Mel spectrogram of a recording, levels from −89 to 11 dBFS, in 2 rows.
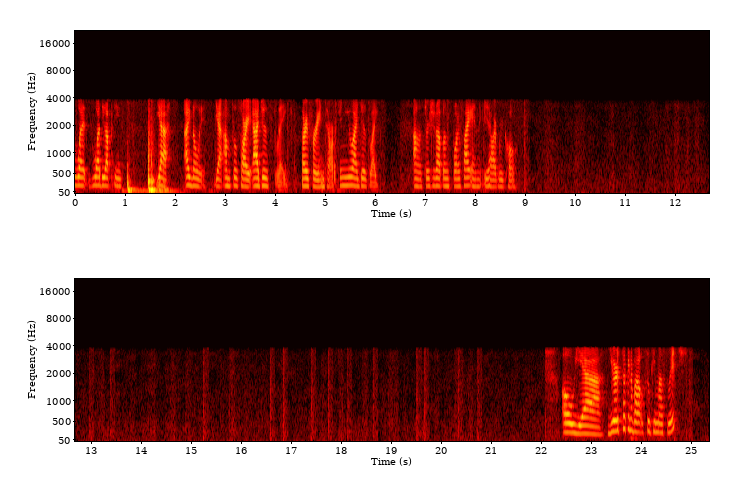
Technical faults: comfort noise in place of the background; sound dropped by the voice detector; onset clipped by the voice detector

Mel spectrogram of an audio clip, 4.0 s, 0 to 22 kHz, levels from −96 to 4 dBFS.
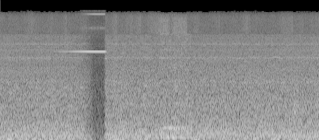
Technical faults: loudspeaker feedback squeal

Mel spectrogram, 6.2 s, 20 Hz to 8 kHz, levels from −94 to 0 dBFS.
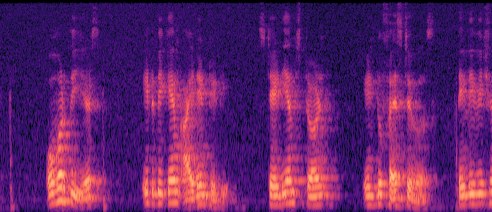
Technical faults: none

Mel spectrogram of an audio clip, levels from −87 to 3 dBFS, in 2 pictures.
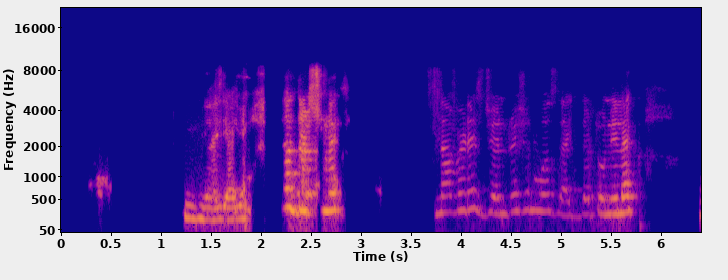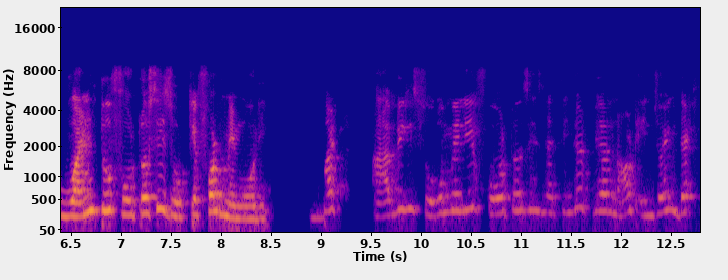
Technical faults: Opus voice compression

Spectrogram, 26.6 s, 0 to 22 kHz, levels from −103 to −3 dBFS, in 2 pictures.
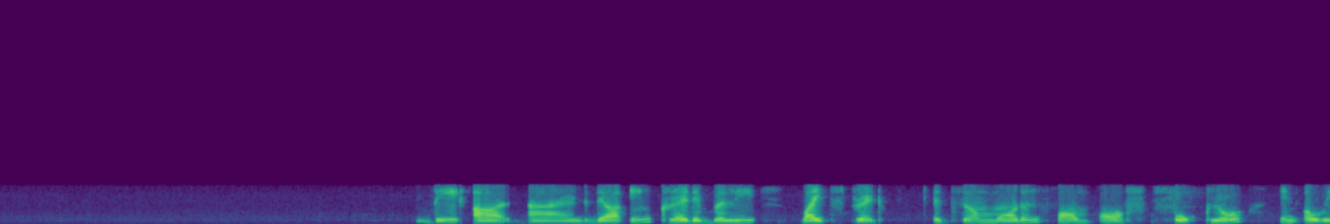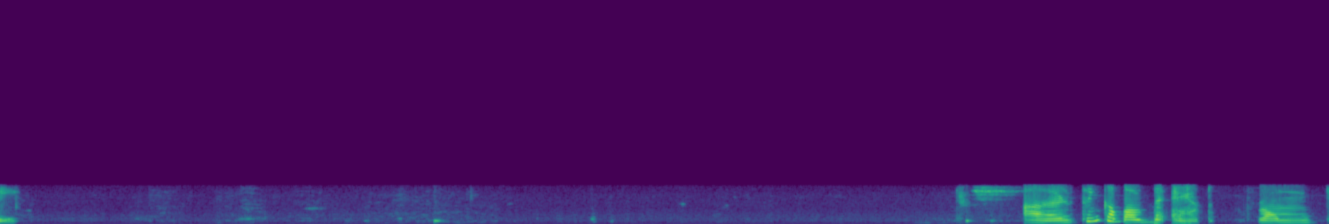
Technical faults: codec payload misread

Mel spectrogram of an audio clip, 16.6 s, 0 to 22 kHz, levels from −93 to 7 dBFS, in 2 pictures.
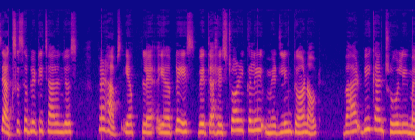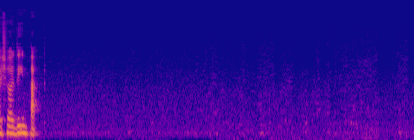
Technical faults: clock drift buffer slips

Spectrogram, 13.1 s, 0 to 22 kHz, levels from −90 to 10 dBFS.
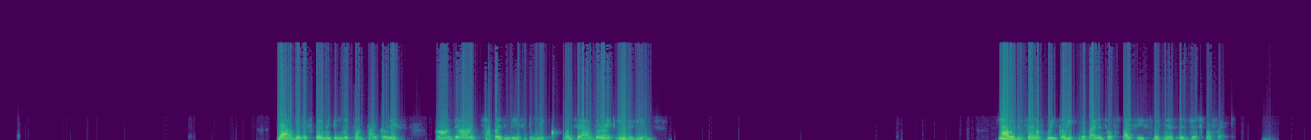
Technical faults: block size mismatch (truncated); packet loss with pitch repetition

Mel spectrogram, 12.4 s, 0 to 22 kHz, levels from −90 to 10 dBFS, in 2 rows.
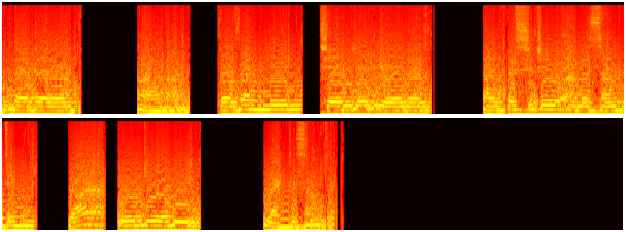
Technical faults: integer read as float

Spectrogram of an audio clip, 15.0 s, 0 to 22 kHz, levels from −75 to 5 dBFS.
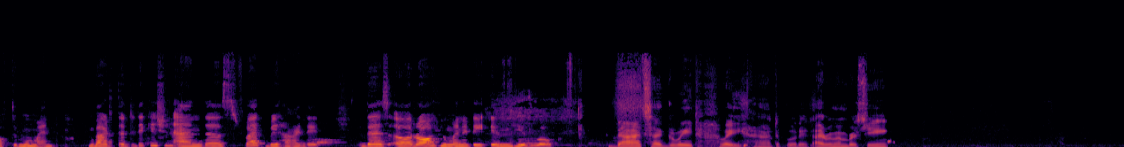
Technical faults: AAC frame loss with concealment; speech suppressed in double talk

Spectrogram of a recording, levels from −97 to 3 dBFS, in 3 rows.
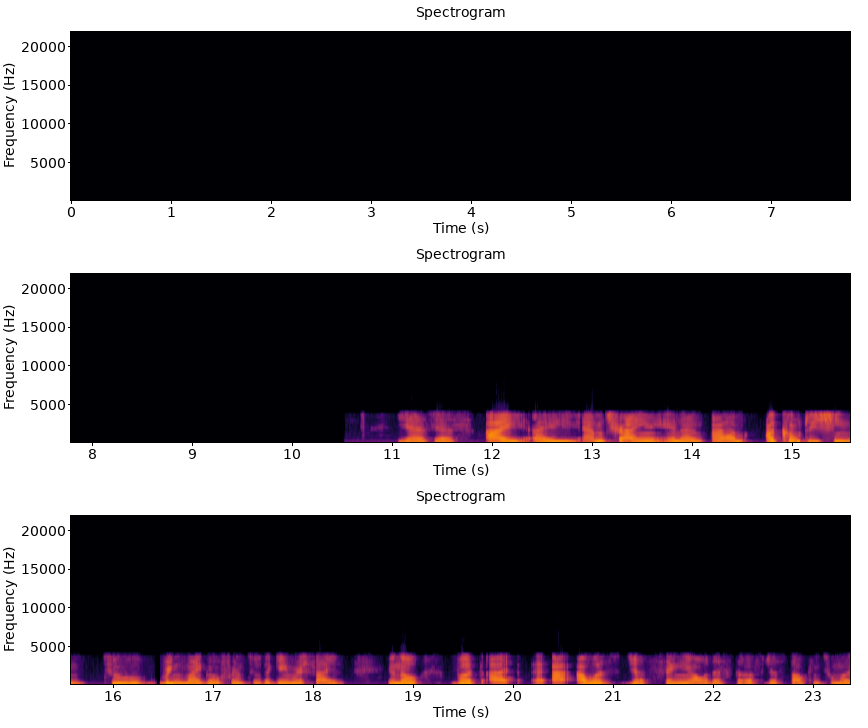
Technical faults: packet loss with pitch repetition

